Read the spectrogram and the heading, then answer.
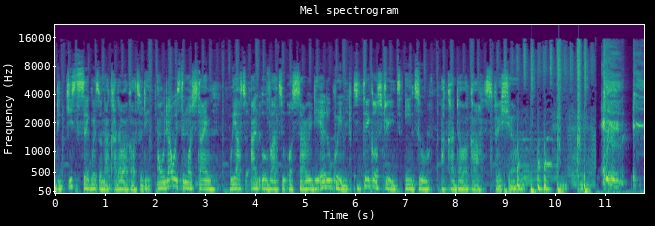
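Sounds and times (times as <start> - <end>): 
speech: 0.0 - 9.9
person coughing harshly with raspy wheezy tail: 10.8 - 11.7.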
